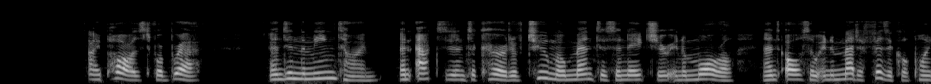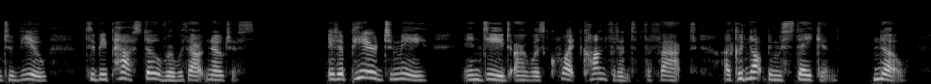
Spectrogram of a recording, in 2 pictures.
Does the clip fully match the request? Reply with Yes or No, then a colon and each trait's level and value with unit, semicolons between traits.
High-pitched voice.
Yes: high, 220 Hz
